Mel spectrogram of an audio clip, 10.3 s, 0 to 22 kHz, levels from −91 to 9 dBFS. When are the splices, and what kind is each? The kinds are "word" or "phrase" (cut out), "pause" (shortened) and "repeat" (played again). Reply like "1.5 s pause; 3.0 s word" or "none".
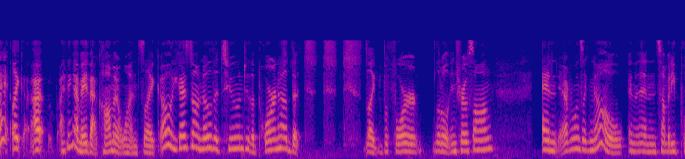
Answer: none

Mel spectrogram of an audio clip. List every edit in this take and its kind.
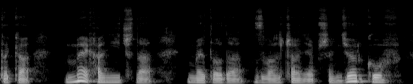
none

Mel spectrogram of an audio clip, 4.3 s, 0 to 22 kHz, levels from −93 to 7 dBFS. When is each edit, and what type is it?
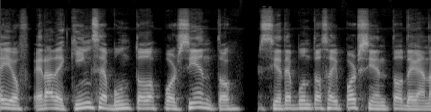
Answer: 2.6 s phrase

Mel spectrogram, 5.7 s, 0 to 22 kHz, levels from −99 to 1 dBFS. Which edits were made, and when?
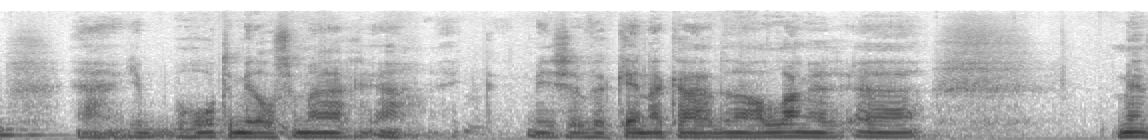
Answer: none

